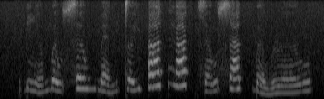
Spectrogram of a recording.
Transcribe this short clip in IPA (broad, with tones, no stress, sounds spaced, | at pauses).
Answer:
ɗ i˨˩˨ ə̯ m ə˨˩ w s ə˧ w m ɛ˨˩˦ n t̪ ə˧˥ j ʔ a˦˥ t̚ ŋ a˦˥ k̚ s ə˧˥ w s a˦˥ t̚ ɓ ə˨˩˨ w ɹ ə˧˥ w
